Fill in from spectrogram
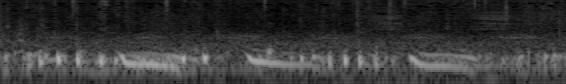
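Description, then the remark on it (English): Soft, repeated dove cooing with low, rolling notes that swoop downward in a steady rhythm, heard alone against a faint background hum. “When we think of a bird to represent peace, many of us think of doves.”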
